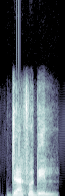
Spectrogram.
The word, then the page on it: daffodil: Indian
